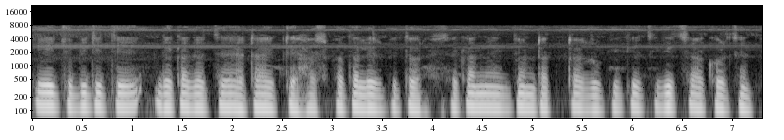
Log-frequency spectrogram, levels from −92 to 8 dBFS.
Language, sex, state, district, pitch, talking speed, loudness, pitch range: Bengali, male, Assam, Hailakandi, 115 Hz, 115 wpm, -17 LUFS, 110-120 Hz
